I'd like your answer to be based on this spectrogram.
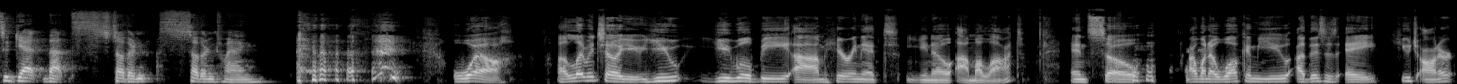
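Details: Adult who has stuttered since age 5, when a dog attack made his head hit concrete; he was unable to speak for a year and has had 20 years of speech therapy; he reports blocks, repetitions, not breathing and eyes closing; stuttering.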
